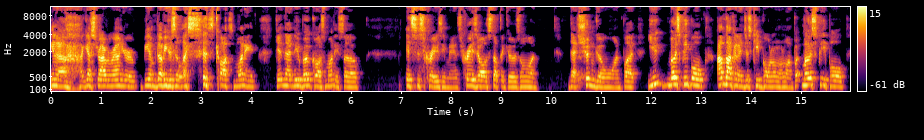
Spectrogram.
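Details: Adult male speaker; ordinary speech.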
